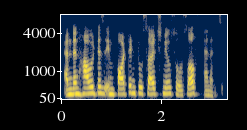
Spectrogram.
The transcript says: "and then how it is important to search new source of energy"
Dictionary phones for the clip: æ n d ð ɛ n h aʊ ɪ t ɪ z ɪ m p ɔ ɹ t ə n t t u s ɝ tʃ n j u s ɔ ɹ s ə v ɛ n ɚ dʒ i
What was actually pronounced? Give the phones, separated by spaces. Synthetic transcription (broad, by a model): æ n d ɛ n h aʊ ɪ t ɪ z ɪ m p ɔ ɹ t ə n t t u s ɝ tʃ n j u s ɔ ɹ s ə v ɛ n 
